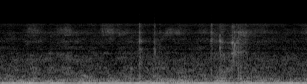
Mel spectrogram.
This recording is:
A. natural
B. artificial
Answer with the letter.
B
